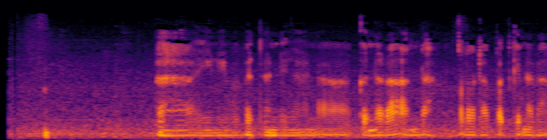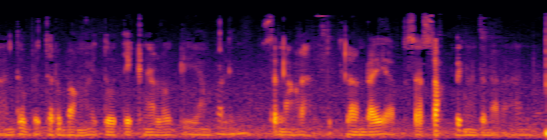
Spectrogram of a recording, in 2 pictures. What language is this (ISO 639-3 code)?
msi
